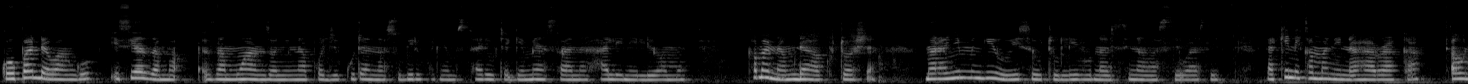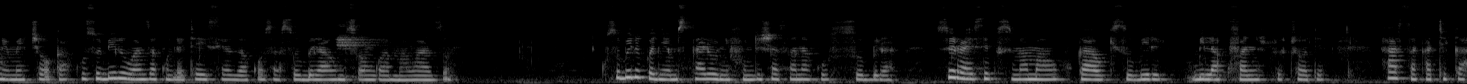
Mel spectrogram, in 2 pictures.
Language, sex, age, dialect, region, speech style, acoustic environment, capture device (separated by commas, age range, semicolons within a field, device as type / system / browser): Swahili, male, 25-34, Kenya - Nairobi Sheng-influenced, Kenya, relaxed, nature, desktop / Linux / Chrome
